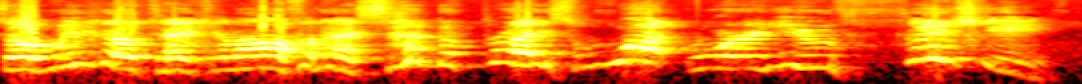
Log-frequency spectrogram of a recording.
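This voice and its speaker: Noticeable background noise accompanies a man with an extremely high pitch. His intonation is lively and his pace very slow. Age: 60s. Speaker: YouTube storyteller. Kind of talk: casual storytelling.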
